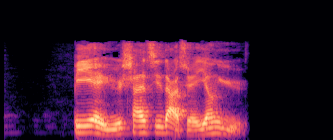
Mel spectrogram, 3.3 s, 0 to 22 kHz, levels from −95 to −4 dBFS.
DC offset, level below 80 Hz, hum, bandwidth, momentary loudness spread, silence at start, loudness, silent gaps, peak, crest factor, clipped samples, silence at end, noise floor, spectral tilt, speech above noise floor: under 0.1%; -64 dBFS; none; 7.8 kHz; 11 LU; 0.75 s; -15 LUFS; none; 0 dBFS; 18 dB; under 0.1%; 0.95 s; -70 dBFS; -3 dB/octave; 54 dB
